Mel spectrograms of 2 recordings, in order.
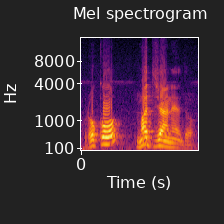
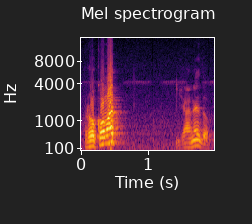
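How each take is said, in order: First: There is a pause after रोको. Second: There is a pause after मत.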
